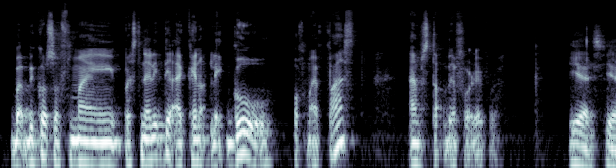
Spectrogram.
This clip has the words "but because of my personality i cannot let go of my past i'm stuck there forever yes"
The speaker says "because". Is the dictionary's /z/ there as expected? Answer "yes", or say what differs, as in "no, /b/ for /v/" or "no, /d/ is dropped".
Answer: no, /s/ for /z/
